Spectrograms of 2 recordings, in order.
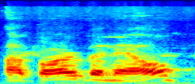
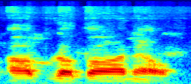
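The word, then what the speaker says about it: Abravanel: Oh, I should mention, by the way, many people pronounce this name uh Abarbanel.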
